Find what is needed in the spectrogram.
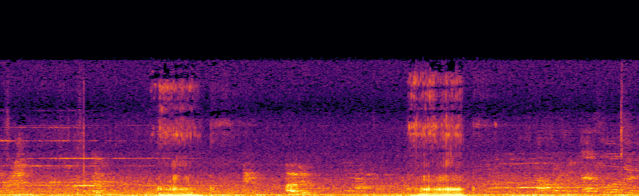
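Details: Pekingese dog snoring: two low rattling snores a few seconds apart over steady room hum; a small flat-faced dog snoring.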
